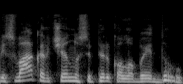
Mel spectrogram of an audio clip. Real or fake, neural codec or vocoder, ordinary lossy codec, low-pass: fake; codec, 24 kHz, 3 kbps, HILCodec; MP3, 48 kbps; 10.8 kHz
